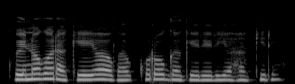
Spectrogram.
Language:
Kikuyu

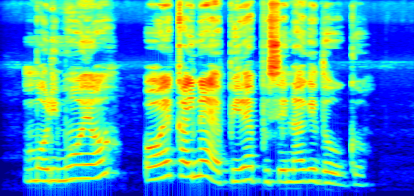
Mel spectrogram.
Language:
Kikuyu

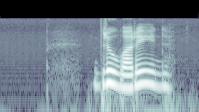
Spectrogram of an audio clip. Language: Swedish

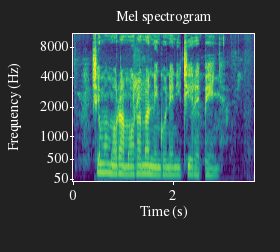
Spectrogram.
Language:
Luo (Kenya and Tanzania)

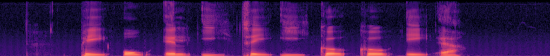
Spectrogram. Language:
Danish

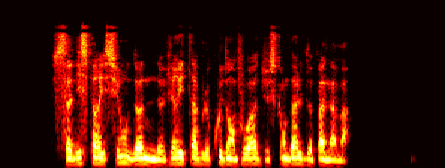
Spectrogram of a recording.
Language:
French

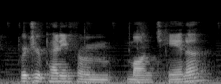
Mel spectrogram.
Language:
English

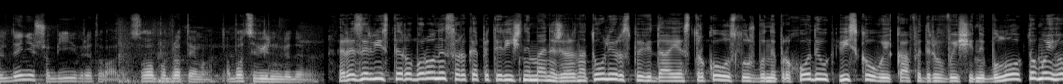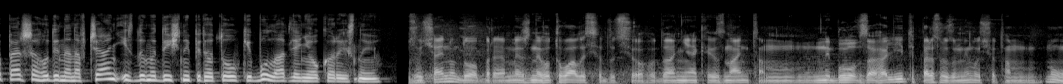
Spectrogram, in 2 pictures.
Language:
Ukrainian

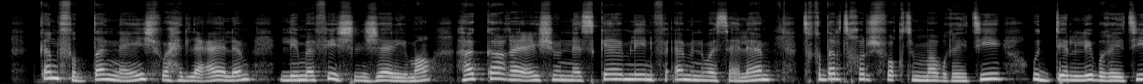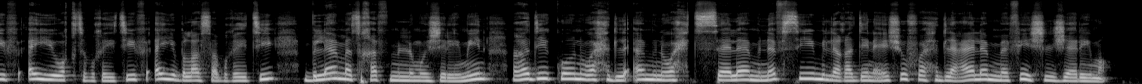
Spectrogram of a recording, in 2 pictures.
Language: Moroccan Arabic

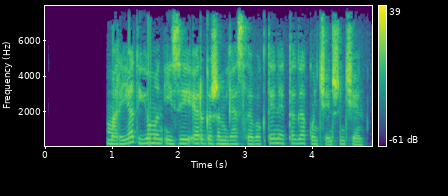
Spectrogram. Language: Mari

